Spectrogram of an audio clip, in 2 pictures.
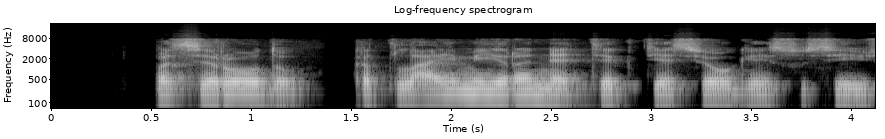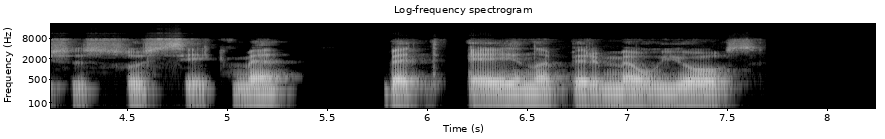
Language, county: Lithuanian, Marijampolė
